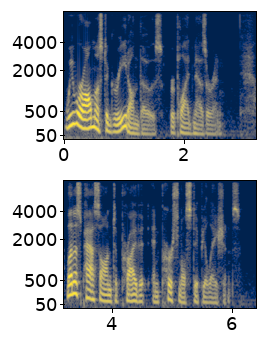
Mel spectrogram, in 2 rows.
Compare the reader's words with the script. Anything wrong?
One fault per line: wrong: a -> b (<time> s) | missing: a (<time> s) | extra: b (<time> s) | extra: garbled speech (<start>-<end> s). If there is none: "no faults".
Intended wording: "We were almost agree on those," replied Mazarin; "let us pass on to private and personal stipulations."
wrong: agree -> agreed (0.7 s)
